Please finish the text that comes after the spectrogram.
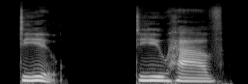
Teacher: In natural, relaxed American English, the words do and you often get pushed together and reduced. It can sound like du.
